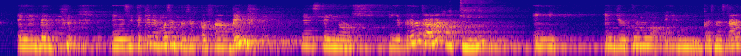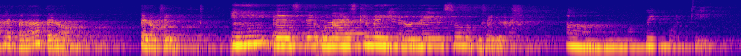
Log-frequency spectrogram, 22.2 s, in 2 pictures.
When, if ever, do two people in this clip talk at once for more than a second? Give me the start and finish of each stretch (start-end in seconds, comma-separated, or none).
none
